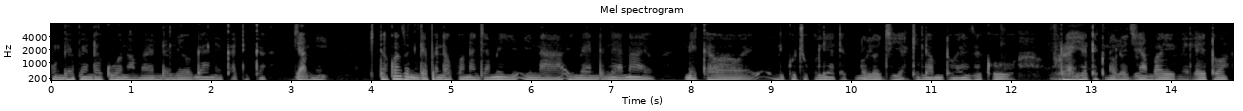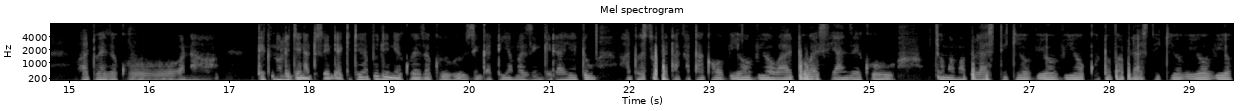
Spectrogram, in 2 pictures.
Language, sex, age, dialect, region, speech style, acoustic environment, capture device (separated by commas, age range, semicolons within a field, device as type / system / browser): Swahili, male, 25-34, Kenya - Nairobi Sheng-influenced, Kenya, relaxed, nature, mobile / Linux / Chrome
